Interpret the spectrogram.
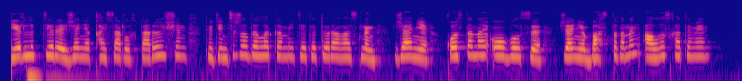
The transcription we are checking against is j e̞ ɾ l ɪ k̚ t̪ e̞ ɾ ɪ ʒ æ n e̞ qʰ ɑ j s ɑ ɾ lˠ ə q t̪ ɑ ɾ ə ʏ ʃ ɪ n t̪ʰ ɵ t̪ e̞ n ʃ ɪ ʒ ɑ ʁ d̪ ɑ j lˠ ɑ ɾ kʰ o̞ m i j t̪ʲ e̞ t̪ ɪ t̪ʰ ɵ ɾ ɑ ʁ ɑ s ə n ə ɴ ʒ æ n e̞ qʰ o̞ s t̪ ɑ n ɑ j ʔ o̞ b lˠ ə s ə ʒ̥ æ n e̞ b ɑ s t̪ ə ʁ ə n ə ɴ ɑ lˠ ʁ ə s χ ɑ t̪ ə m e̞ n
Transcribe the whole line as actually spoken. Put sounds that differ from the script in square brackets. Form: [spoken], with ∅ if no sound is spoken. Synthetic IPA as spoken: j e̞ ɾ l ɪ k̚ t̪ e̞ ɾ ɪ ʒ æ n e̞ qʰ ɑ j s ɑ ɾ lˠ ə q t̪ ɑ ɾ ə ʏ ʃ ɪ n t̪ʰ ɵ t̪ e̞ n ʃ ɪ ʒ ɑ ʁ d̪ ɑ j lˠ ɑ ɾ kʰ o̞ m i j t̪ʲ e̞ t̪ ɪ t̪ʰ ɵ ɾ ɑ ʁ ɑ s ə n ə ɴ ʒ æ n e̞ qʰ o̞ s t̪ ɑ n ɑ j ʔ o̞ b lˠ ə s ə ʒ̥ æ n e̞ b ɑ s t̪ ə ʁ ə n ə ɴ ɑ lˠ ʁ ə s χ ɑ t̪ ə m e̞ n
